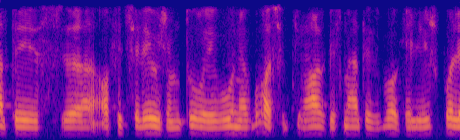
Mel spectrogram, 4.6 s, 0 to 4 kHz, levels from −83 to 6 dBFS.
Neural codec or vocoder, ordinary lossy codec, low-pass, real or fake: none; MP3, 32 kbps; 3.6 kHz; real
